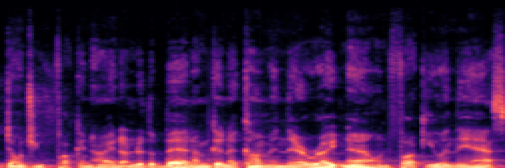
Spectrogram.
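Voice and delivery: a hint of the creepy whisper; creepy caller voice. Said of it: "and he goes".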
